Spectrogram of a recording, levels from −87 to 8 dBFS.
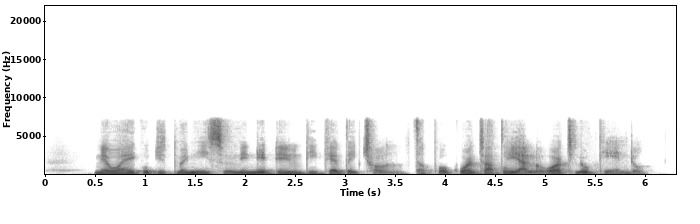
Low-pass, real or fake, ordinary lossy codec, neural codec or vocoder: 7.2 kHz; fake; none; codec, 16 kHz, 0.5 kbps, X-Codec, HuBERT features, trained on general audio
